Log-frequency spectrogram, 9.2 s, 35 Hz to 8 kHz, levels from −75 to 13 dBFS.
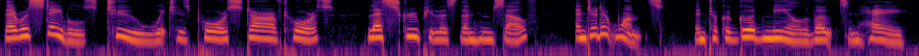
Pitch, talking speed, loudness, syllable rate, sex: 190 Hz, 165 wpm, -20 LUFS, 4.4 syllables/s, female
